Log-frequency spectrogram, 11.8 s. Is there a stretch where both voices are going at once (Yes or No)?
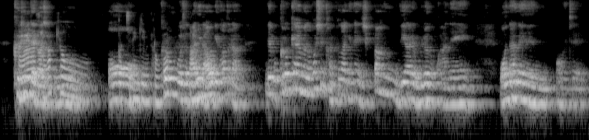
Yes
